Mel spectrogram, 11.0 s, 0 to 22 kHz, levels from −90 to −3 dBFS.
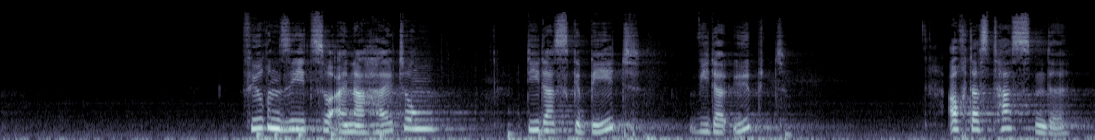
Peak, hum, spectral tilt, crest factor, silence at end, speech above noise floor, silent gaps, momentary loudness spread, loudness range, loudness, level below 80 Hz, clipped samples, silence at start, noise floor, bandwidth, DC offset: -10 dBFS; none; -4.5 dB/octave; 20 dB; 0.05 s; 29 dB; none; 20 LU; 7 LU; -28 LUFS; -48 dBFS; under 0.1%; 0.2 s; -57 dBFS; 16 kHz; under 0.1%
